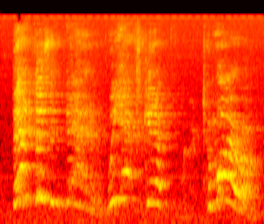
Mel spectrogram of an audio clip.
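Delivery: high-pitched mock-mom scolding; scolding mother. Mother cuts off son's excuse, scolding high. Mother's side of retold quarrel.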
